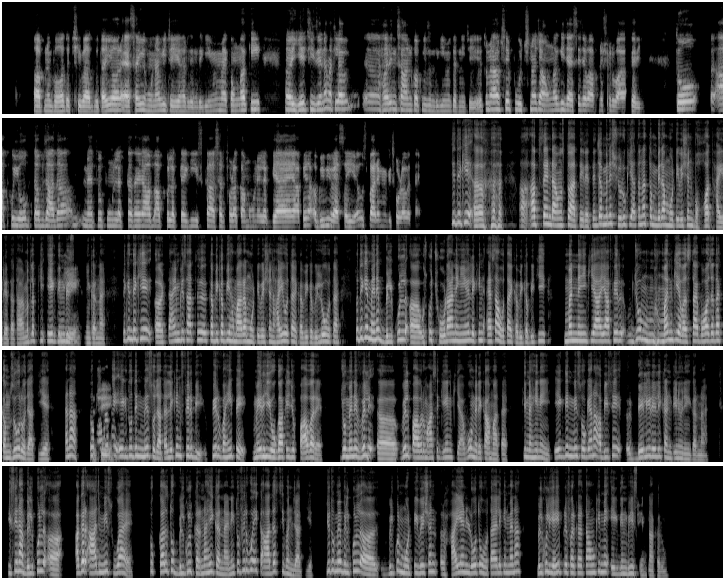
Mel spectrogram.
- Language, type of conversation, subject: Hindi, podcast, योग ने आपके रोज़मर्रा के जीवन पर क्या असर डाला है?
- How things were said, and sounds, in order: chuckle; in English: "अप्स एंड डाउन्स"; in English: "हाई"; in English: "स्किप"; in English: "हाई"; in English: "लो"; laughing while speaking: "मन"; in English: "मिस"; in English: "विल"; in English: "विल पावर"; other background noise; in English: "गेन"; joyful: "काम आता है"; in English: "मिस"; in English: "डेली डेली कंटिन्यू"; in English: "मिस"; in English: "हाई एंड लो"; in English: "प्रेफ़र"; in English: "स्किप"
